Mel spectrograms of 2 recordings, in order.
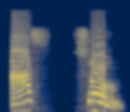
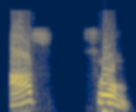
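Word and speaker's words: আশ্রম: আমরা দেখব রাজশাহী বোর্ড রাজশাহী বোর্ডে আস শ্রম আস শ্রম তাহলে এখানে কি চেঞ্জ হলো স্যার যদি র ফলা থাকে সেইটা আমরা কি করে ফেলতেছি সেটাকে আমরা দুইবার উচ্চারণ করতেছি আস শ্রম তাহলে মুসটা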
